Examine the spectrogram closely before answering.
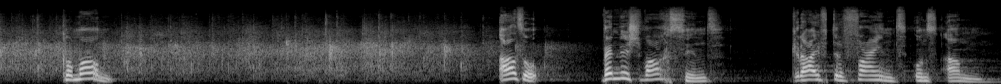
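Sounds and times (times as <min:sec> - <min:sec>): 
audience applause: 0:00.0 - 0:05.7
speech: 0:00.6 - 0:01.2, 0:05.0 - 0:07.3, 0:07.9 - 0:09.9.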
